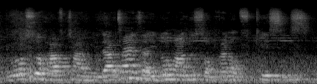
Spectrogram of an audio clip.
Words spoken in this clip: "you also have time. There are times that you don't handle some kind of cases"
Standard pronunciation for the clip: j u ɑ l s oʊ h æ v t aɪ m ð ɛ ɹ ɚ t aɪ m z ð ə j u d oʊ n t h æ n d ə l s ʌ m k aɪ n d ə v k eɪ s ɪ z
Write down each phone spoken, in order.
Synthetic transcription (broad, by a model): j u ɑ l s oʊ h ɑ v t aɪ m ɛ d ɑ t aɪ m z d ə j u d oʊ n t h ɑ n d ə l s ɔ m k aɪ n d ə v k eɪ s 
